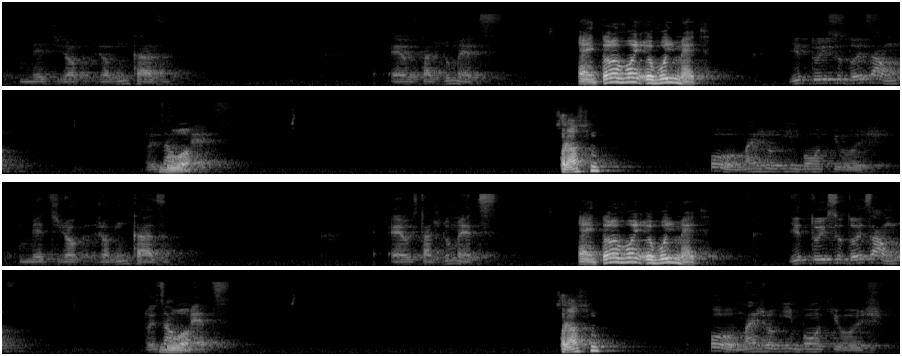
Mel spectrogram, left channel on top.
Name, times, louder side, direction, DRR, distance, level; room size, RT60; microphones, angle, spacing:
voice 1, 0.2-1.7 3.9-4.9 7.9-9.0 10.4-11.0 16.1-17.8, right 3 dB, 80° right, 3 dB, 2.5 m, -38 dB
voice 2, 5.8-7.0 10.6-10.9 14.5-15.0, left 2 dB, 15° left, 13 dB, 0.5 m, -22 dB
23.0 x 14.5 x 3.8 m, 0.88 s
head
